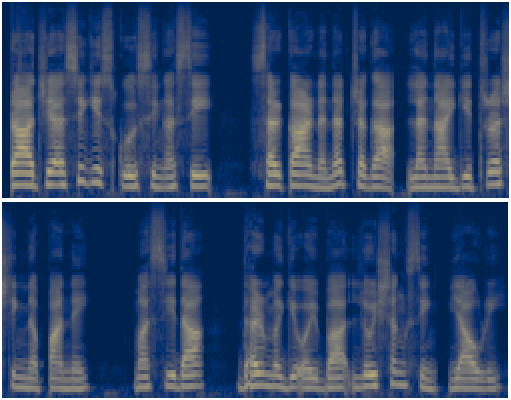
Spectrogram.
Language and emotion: Manipuri, neutral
